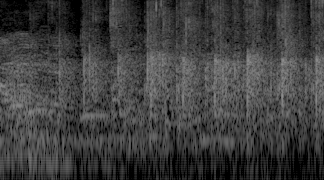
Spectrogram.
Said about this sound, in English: Okay, that got an overwhelming applause.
